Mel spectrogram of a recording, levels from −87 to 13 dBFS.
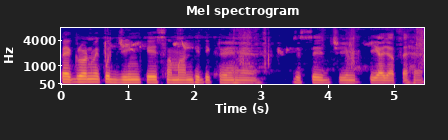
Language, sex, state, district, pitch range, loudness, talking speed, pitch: Hindi, male, Bihar, Saharsa, 125-140 Hz, -21 LUFS, 165 wpm, 130 Hz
